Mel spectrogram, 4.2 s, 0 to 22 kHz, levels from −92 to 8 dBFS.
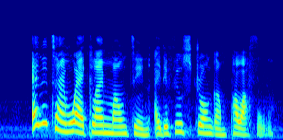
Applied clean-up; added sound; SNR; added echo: none; none; none; none.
